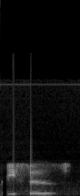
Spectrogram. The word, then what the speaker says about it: Reese's: It is Reese's. It is supposed to rhyme with the word pieces. It is the name Reese, R-E-E-S-E, apostrophe S, Reese's Pieces. Everybody says Reese.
